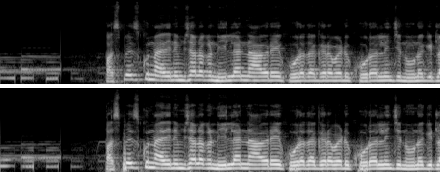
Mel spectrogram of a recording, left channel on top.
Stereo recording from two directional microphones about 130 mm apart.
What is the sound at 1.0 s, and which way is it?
Speech, 35° right (ahead or behind).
